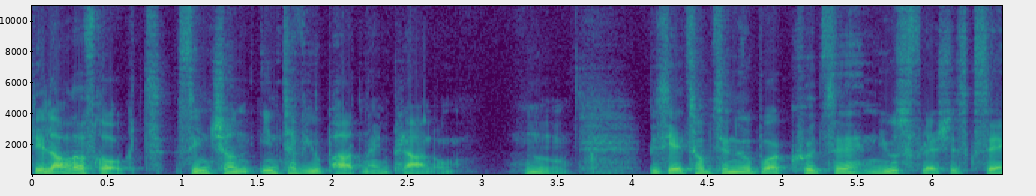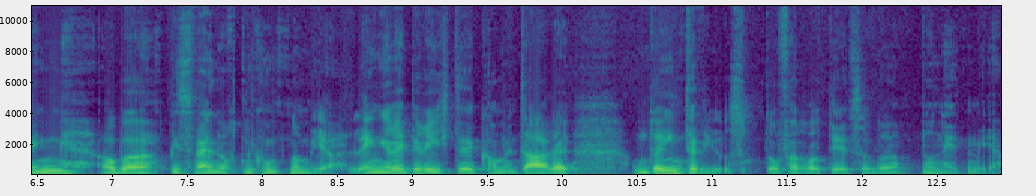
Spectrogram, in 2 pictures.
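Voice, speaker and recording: Speaking at a moderate pace, a man uses a medium pitch with very wide pitch swings. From Austria. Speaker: comedy news video maker. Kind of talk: viewer Q&A, casual monologue. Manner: hesitant with fillers.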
